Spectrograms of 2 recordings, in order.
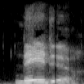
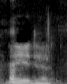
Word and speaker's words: Nadu: Nadu. Everyone Nadu. – always gets the pronunciation wrong. Yeah, Nadu.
